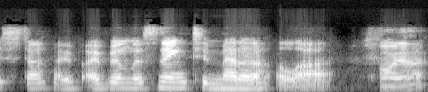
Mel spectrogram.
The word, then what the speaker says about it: Meta: I've been listening to Meta a lot. Oh, yeah? How do you spell it? M-E-T-A? M-E-T-A, yeah. Okay. Like metaphor or metaphysics.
